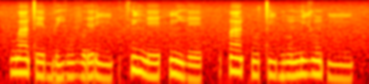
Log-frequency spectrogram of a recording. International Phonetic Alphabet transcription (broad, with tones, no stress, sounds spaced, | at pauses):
w ã˦ t e˨ b ɪ˨ j u˨˦ v ʊ˨ ɾ ɪ˦ ɾ iː˨ | t͡s ĩ˦ ŋ eː˨ h ĩ˦˨ j e˨ | p ã˦ k u˨ t i˨ b ũ˨ n i˦ ɣ ũ˦ p iː˨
